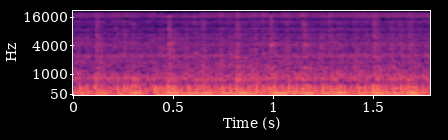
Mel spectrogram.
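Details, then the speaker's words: 1971 Plymouth Road Runner V8 after 35 years parked, running at full RPM: loud deep uneven clatter with irregular low thumps, sounding like one cylinder; rough running, cause not confirmed. "it's like I don't hit this tractor just running on like one cylinder full RPM"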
